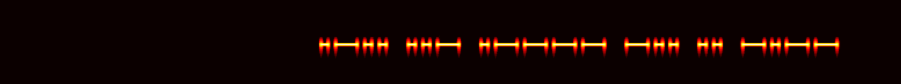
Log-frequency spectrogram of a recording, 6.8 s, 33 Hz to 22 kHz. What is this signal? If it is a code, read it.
Morse code, heard as a keyed tone, about 22 wpm, 700 Hz. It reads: LU1DIY
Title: DXCC-100 Call Signs - 6 Characters - Repeated 3x - 22wpm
